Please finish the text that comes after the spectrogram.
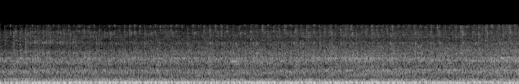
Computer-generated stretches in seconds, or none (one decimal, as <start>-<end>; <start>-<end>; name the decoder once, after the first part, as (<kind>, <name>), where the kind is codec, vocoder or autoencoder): none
